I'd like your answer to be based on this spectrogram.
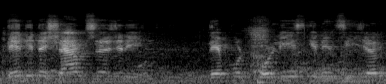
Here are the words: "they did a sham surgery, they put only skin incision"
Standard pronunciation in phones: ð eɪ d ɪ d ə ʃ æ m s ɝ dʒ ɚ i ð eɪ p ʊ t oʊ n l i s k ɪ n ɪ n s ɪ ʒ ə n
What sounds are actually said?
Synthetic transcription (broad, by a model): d eɪ d ɪ d ə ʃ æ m s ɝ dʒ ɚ i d eɪ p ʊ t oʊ l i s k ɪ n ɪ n s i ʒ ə n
